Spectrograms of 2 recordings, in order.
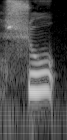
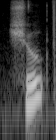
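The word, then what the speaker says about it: shu (书): they don't bring books to the venue because books is pronounced as shu. – Shu? – Shu, yeah, books, normal books, any book. And shu, exactly the same sound, different character, also means losing.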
